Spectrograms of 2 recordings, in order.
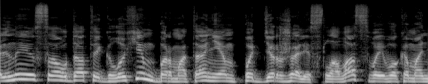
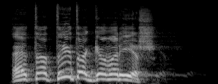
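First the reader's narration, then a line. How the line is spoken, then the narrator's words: Warrior shouting back. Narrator (Russian): прокричал в ответ один из воинов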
